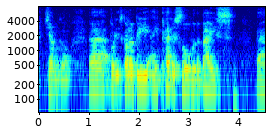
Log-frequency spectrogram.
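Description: A man speaks at a moderate pace with audible room echo and light background noise. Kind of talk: casual vlog chat. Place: workshop.

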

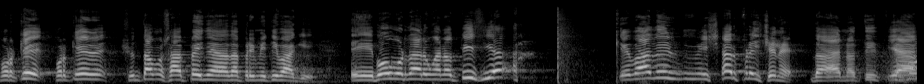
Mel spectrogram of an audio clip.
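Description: An extremely high-pitched man's voice with ordinary pitch variation. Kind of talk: comedy sketch monologue. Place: studio. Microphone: lapel.

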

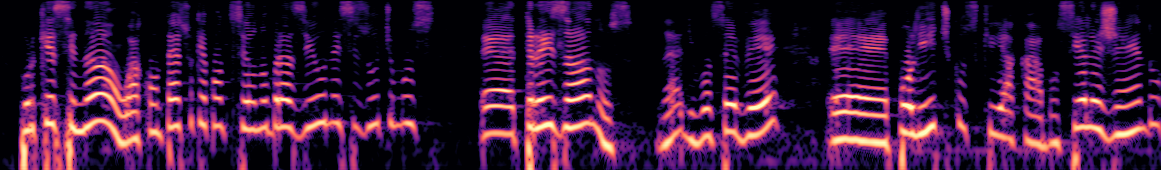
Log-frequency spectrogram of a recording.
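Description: A woman's high voice with lively intonation, at a fairly slow pace against a quiet background. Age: 60s. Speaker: human rights activist and political candidate; candidate. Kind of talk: podcast interview. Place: studio. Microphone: studio mic.

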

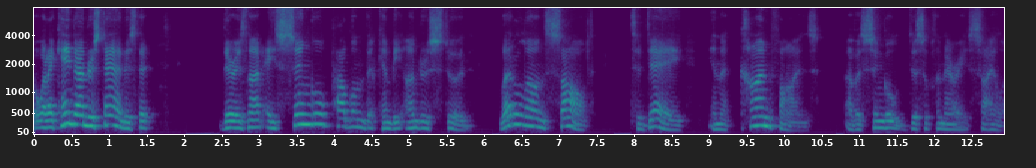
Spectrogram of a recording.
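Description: A fairly high-pitched man with an American accent, at a fairly slow pace, with very wide pitch swings and a quiet background. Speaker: education author and speaker; speaker. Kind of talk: talk with presentation and Q&A. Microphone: video call.

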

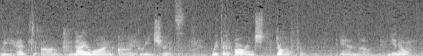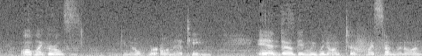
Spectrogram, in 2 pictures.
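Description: Over noticeable background noise, a woman speaks at a fairly slow pace in a monotone, flat intonation, leaving long, frequent pauses. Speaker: guest. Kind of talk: interview answer. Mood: warm, reminiscing, occasional laughs. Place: home room.

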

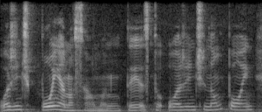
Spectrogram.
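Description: A woman's dark, mellow tone with vocal fry, at a moderate pace. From Brazil. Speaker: journalist and writing teacher; journalist, writing teacher. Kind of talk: interview. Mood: warm, earnest. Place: studio. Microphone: lapel.

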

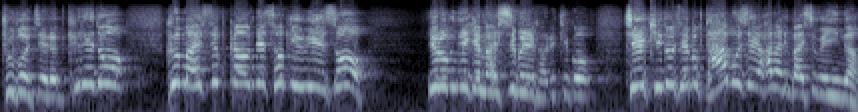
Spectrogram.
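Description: Against a quiet background, a man speaks in a raised, projected voice at an extremely high pitch, his loudness very even, his intonation lively, his pace moderate. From South Korea. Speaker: pastor. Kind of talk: sermon. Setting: church. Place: church. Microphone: podium.

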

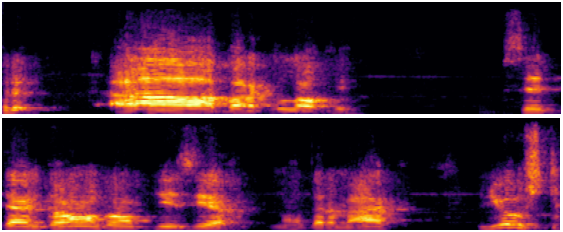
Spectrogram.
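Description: A man talks at a moderate pace with long, frequent pauses. His voice is fairly high, with ordinary pitch variation. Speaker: caller. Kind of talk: casual chat.

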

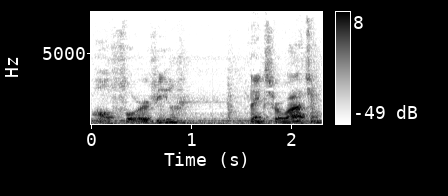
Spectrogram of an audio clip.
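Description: A man speaks over noticeable background noise. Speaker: cycling gear reviewer. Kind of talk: product review vlog. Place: home room. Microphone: camera far.

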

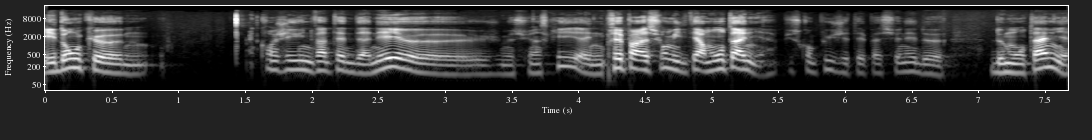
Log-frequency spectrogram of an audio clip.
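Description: Over a quiet background, a man with a fairly high pitch uses lively intonation and big swings in loudness. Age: 30s. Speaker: politician. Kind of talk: interview. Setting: parliament committee room. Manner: hesitant with fillers. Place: meeting room. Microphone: lapel.

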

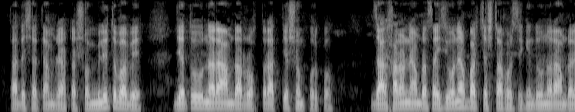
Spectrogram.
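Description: A man speaks in a Sylheti accent at medium pitch with fairly even intonation. The sound is dry and close with no echo. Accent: Sylheti-accented Bengali. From Bangladesh, Sylhet region (Kulaura, Moulvibazar). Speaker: local resident with a complaint. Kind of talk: statement to the press.

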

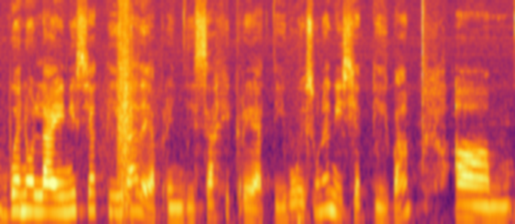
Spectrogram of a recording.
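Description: A woman speaks at a fairly slow pace with a fairly low pitch. Her tone is dark and mellow, her intonation lively. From US South, Texas (McAllen, Rio Grande Valley); Texas. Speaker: actress and arts education coordinator; actress. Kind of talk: TV interview. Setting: TV studio. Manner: halting, many fillers. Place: studio. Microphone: lapel.

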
